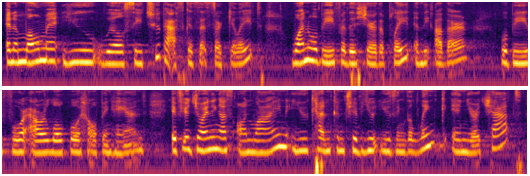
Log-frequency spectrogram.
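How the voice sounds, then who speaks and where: Woman worship leader, slightly high and gravelly, measured delivery, long hall reverb. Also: fairly even intonation, warm tone. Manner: measured and deliberate, with dry asides. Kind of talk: addressing a congregation during a service. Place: congregation's sanctuary.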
